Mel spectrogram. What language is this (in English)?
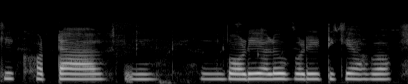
Odia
